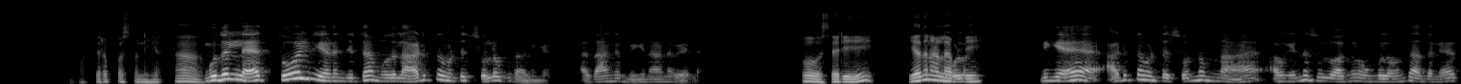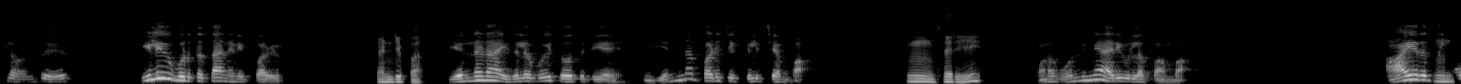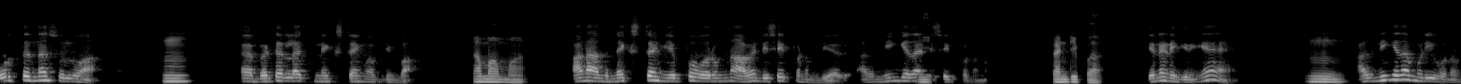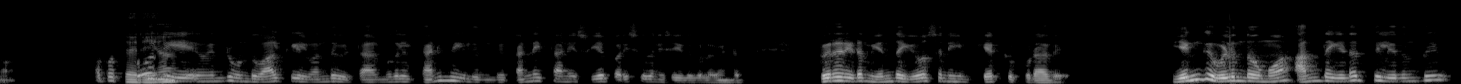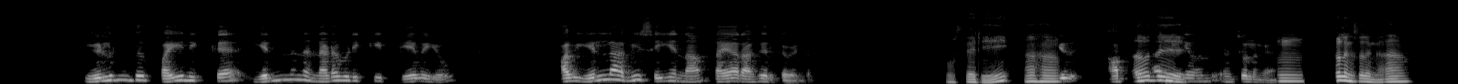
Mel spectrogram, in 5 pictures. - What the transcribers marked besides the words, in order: other noise; in English: "மெயினான"; unintelligible speech; other background noise; in English: "பெட்டர் லக் நெக்ஸ்ட் டைம்"; in English: "நெக்ஸ்ட் டைம்"; in English: "டிசைய்ட்"; in English: "டிசைய்ட்"; "ஒன்று" said as "ஒன்டு"; inhale
- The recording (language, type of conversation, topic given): Tamil, podcast, தோல்வியால் மனநிலையை எப்படி பராமரிக்கலாம்?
